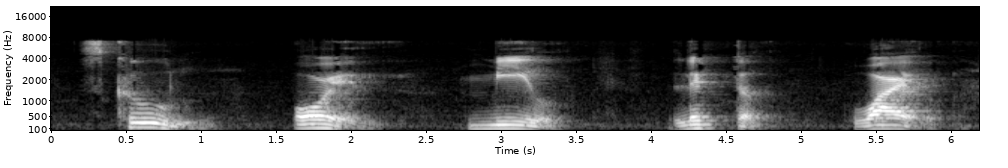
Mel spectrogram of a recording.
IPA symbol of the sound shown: l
